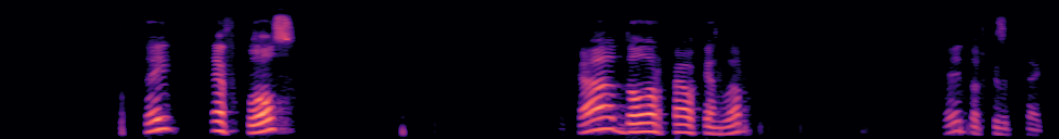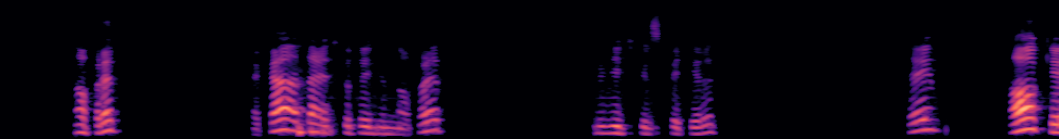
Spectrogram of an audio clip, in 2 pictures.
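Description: A man speaks calmly through a microphone, explaining in short phrases.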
